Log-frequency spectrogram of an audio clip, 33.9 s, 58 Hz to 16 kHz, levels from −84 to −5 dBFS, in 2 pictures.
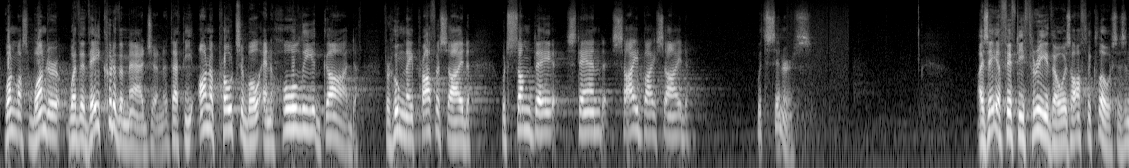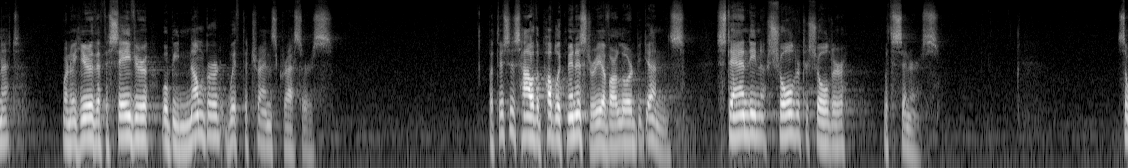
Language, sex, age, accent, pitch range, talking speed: English, male, 40-59, American, 140-180 Hz, 115 wpm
